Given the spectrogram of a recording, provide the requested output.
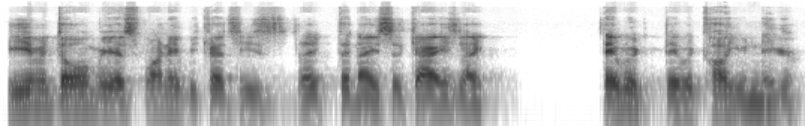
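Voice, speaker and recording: A man with a very deep voice co-hosts a podcast in easy, rambling conversation. He swears casually and laughs a lot as he talks. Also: a little fast, a little mellow. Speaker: podcast co-host. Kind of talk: casual chat.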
